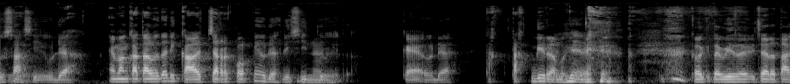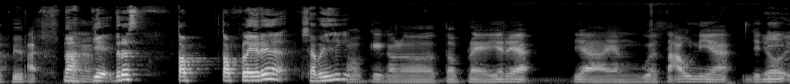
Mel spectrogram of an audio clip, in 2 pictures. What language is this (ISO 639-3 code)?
ind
